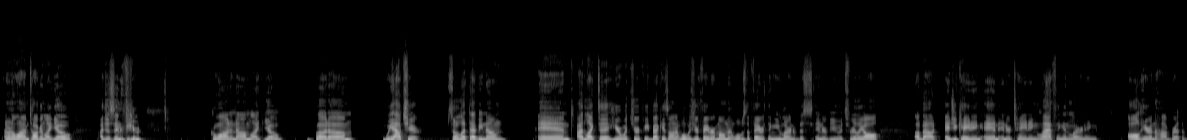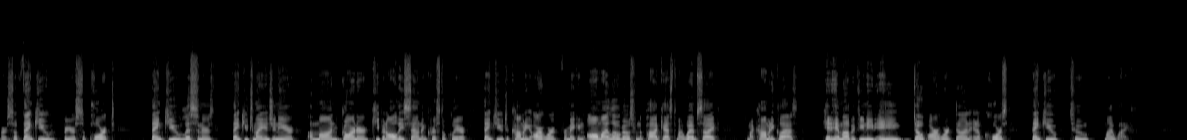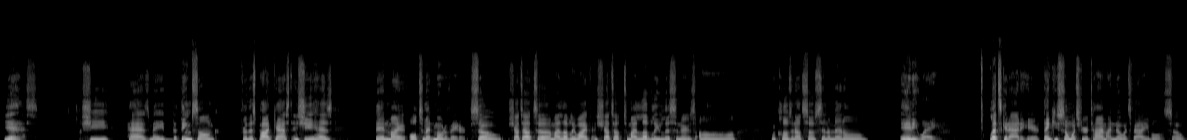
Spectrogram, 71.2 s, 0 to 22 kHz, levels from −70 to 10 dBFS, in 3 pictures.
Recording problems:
none

